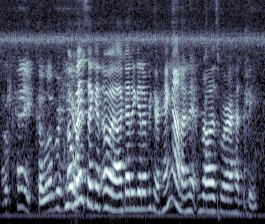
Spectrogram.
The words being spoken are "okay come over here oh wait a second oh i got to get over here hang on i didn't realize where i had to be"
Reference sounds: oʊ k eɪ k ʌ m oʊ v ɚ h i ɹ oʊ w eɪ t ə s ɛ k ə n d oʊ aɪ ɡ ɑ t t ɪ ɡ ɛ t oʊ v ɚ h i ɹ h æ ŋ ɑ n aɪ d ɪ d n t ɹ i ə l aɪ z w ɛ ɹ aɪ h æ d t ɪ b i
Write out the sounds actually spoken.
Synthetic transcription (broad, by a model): oʊ k eɪ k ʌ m oʊ v ɚ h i oʊ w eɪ ə s ɛ k ə n d oʊ aɪ ɡ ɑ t t ɪ ɡ ɛ t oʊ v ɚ h i ɹ h æ ŋ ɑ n aɪ d ɪ d n t ɹ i l aɪ z w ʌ ɹ aɪ h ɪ d t ɪ b i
